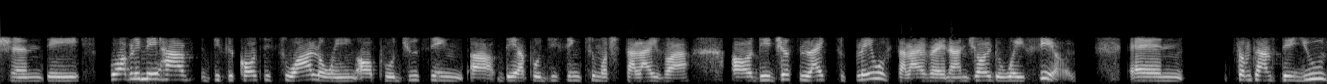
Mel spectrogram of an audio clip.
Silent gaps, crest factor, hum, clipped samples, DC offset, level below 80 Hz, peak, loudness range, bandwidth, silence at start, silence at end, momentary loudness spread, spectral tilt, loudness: 12.20-12.24 s; 16 dB; none; under 0.1%; under 0.1%; -72 dBFS; -2 dBFS; 2 LU; 3.8 kHz; 0 s; 0 s; 10 LU; -7.5 dB/octave; -18 LUFS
